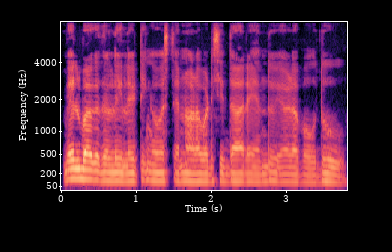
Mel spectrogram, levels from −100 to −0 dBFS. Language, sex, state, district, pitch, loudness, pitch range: Kannada, male, Karnataka, Koppal, 105 Hz, -20 LUFS, 100-110 Hz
